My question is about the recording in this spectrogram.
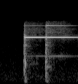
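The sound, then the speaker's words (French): Two quick bright dings of a guest-arrival bell in succession, rung to welcome a guest, clear, with a sustained metallic ring lingering after the second strike; no talking. “C'est ma sonnette invitée.”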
